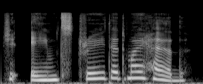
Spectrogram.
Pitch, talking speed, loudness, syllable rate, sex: 240 Hz, 175 wpm, -16 LUFS, 4.0 syllables/s, female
